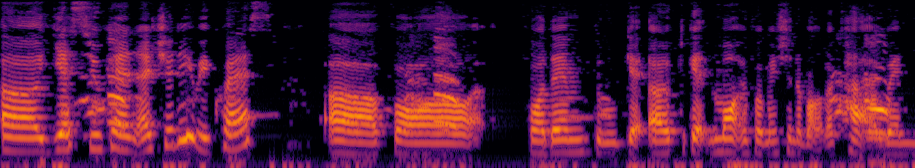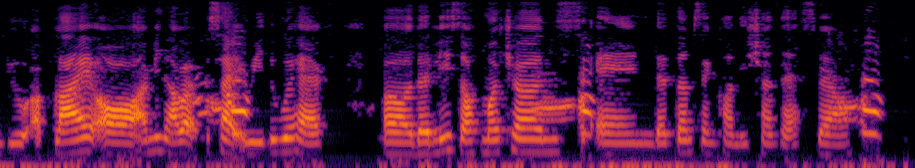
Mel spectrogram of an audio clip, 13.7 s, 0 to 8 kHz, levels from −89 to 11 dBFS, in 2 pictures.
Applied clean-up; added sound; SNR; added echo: classical method spectral subtraction.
